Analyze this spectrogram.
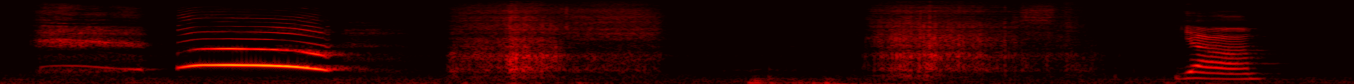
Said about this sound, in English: Y'all, I really gotta stop blowing my nose on this microphone. This is so disgusting.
